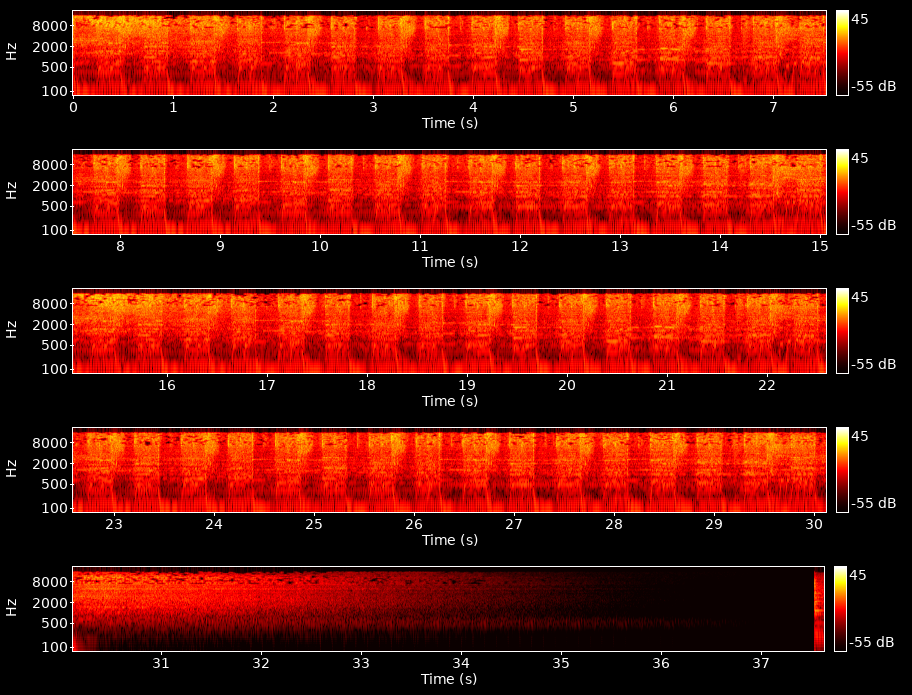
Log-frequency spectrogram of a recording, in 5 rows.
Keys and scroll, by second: 14.9 ctrl+a, 15.7-16.6 typing, 17.2 Return, 34.8 ctrl+z.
